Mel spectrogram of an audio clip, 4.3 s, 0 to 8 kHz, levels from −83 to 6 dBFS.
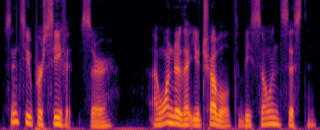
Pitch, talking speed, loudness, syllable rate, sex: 130 Hz, 195 wpm, -20 LUFS, 5.8 syllables/s, male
